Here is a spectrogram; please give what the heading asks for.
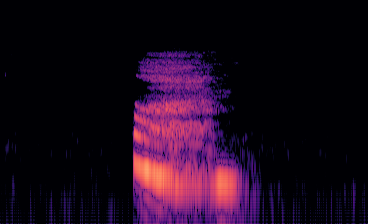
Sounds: Sigh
